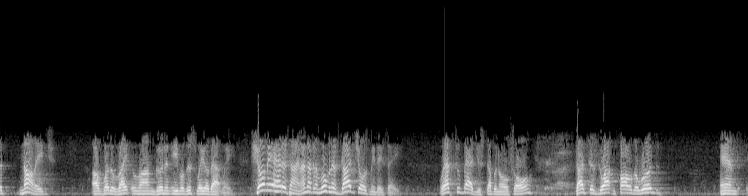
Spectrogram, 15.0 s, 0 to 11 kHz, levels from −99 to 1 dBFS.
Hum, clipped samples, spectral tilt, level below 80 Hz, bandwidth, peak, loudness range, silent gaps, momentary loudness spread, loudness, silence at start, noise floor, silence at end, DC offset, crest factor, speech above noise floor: none; under 0.1%; -12 dB/octave; -58 dBFS; 3.7 kHz; 0 dBFS; 3 LU; none; 11 LU; -14 LUFS; 0 s; -51 dBFS; 0 s; under 0.1%; 16 dB; 37 dB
